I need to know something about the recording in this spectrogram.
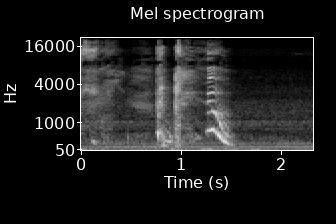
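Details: Rough sneezing attack in a dusty room: two quick explosive sneezes followed by a rough, voiced third sneeze falling in pitch.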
